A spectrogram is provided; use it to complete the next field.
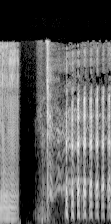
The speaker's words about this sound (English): I use pre-recorded farts.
